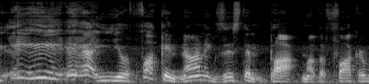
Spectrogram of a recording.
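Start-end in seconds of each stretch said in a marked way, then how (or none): 0.0-0.9 high whiny mock crying; mock whimper. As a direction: whimper like a crybaby, hammed-up. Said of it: "You're like".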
